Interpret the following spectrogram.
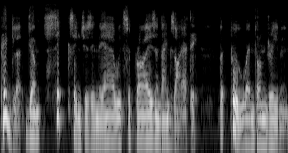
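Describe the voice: The text is read plainly aloud, its intonation fairly even.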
